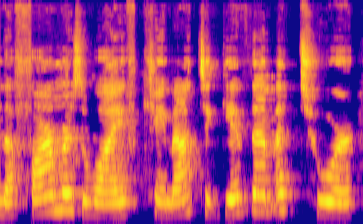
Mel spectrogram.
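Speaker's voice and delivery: usual speaking voice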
